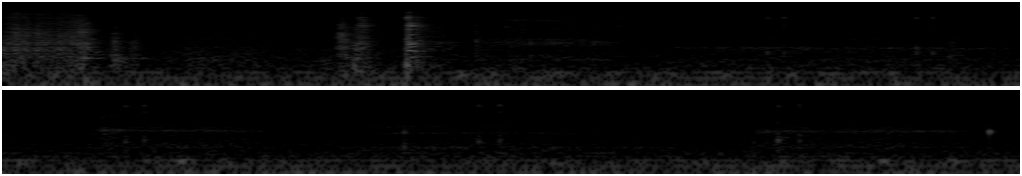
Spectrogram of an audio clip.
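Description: Near silence: low room hum with a few faint clicks and rustles, the loudest a single sharp click about two seconds in.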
